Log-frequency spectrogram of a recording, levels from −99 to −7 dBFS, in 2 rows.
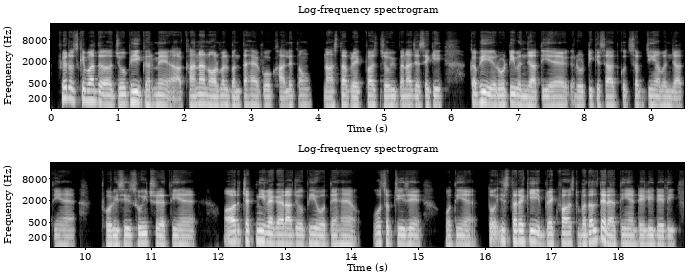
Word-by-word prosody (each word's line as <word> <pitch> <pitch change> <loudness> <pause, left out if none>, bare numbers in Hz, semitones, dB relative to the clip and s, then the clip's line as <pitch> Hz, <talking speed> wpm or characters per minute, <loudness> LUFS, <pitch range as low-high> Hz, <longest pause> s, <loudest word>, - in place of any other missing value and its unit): फिर 190 0 +3
उसके 170 -1 0
बाद 160 -2 +4
अ, 120 -2 +3
जो 125 +3 -1
भी 150 +4 +5
घर 115 -4 -3
में 120 -2 +2
अ, - - -1
खाना 120 +3 +3
नॉर्मल 115 0 +1
बनता 105 +2 -1
है 115 0 -1
वो 110 0 -2
खा 100 - 0
लेता 110 +2 -5
हूँ। 120 0 -9 0.2
नाश्ता 100 +4 +1
ब्रेकफ़ास्ट 110 +2 -2
जो 110 -1 0
भी 110 - -1
बना 115 +1 +2
जैसे 110 +2 -2
कि 115 +1 -3 0.4
कभी 150 +3 +4
रोटी 120 +2 +1
बन 115 -3 -1
जाती 105 +1 +1
है, 105 0 0
रोटी 105 +1 -4
के 110 +1 -5
साथ 110 0 0
कुछ 105 - -10
सब्ज़ियाँ 110 0 -3
बन 105 -1 -4
जाती 100 +2 -4
हैं। 105 0 -5 0.5
थोड़ी-सी 105 +1 0
स्वीट्स 120 +2 -2
रहती 110 0 0
हैं 105 -1 -1 0.5
और 145 - +6
चटनी 150 0 +2
वग़ैरह 120 -2 +5
जो 115 - 0
भी 120 - -1
होते 110 -1 -1
हैं, 105 0 +1 0.3
वो 130 +1 -2
सब 130 -2 -3
चीज़ें 115 -1 0 0.4
होती 105 +2 -4
हैं। 105 0 -1 0.2
तो - - +1
इस 155 0 -4
तरह 145 0 +6
की 145 -2 +3
ब्रेकफ़ास्ट 120 +2 0
बदलते 140 +6 +5
रहती 105 +1 +1
हैं 110 -1 0
डेली-डेली। 105 -1 -1
115 Hz, 195 wpm, -24 LUFS, 105-120 Hz, 0.5 s, और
